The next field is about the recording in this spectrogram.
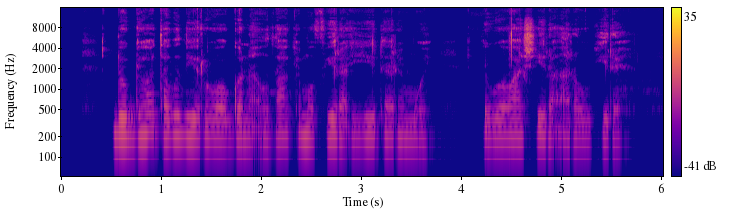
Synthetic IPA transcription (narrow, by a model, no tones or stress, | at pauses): ndoːɡehɔtaɣoðioɾoɣɔɡɔna̰ʔoðakɛmofiɾaʔiɣiːdaɾemwɛ | neɣwɔwaːʃiɾa̰ʔaɾauɣiɾɛ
